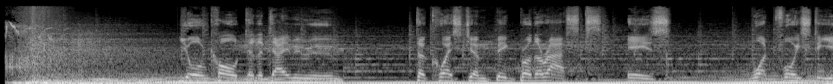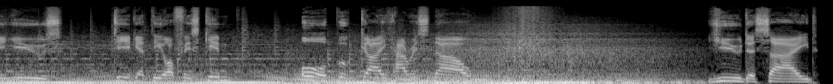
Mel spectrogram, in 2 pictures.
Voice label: geordie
